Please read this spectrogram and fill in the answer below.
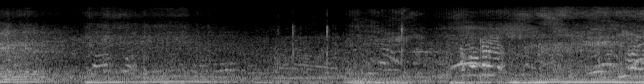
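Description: A motor vehicle engine running steadily at low revs, with a short break about a second in, under people shouting in the street, including a shout of "Go" at the start and louder calls about five seconds in.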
